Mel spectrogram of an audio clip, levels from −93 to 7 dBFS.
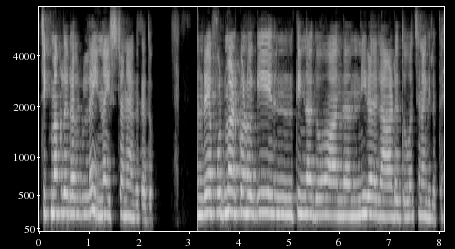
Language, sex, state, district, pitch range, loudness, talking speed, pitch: Kannada, female, Karnataka, Mysore, 215-255 Hz, -17 LUFS, 110 wpm, 235 Hz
